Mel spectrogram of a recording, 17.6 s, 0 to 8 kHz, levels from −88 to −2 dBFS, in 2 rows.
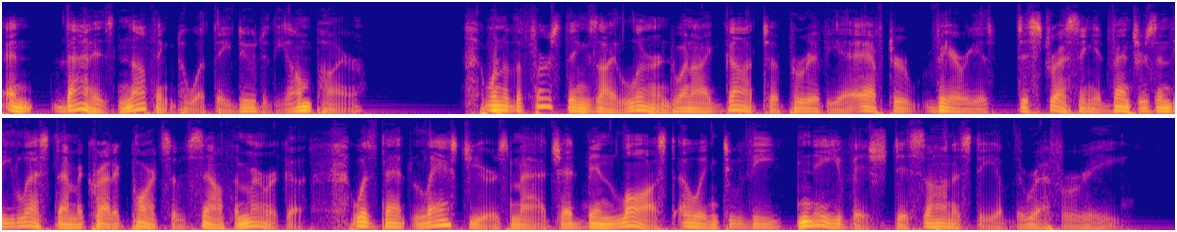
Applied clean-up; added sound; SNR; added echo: none; none; none; none.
